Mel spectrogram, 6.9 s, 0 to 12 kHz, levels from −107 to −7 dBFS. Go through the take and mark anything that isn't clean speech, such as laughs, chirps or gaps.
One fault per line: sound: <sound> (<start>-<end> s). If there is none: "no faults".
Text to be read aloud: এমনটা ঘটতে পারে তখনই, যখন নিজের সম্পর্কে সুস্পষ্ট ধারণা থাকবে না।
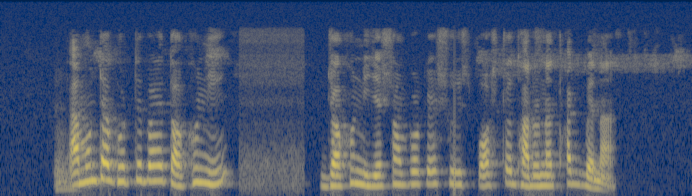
no faults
